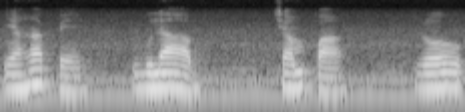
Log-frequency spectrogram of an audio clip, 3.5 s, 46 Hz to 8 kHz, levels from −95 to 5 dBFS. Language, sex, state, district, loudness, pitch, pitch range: Hindi, female, Bihar, West Champaran, -17 LUFS, 125 Hz, 100-140 Hz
